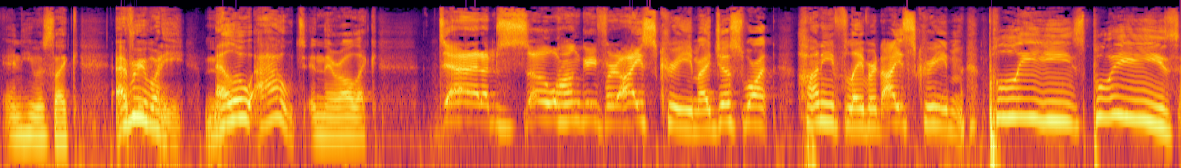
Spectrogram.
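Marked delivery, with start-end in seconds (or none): 1.2-3.1 higher-pitched call to settle down; exasperated dad. A narrator's reading. Father Bear to whiny kids, raised exasperated call. 4.4-11.8 put-on high, pleading child voice; whiny kids. A narrator's reading. Kids begging Dad for ice cream, high whining. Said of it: "everyone was getting so whiny".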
